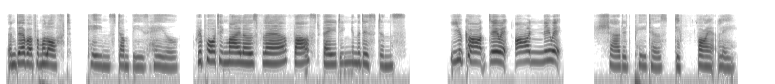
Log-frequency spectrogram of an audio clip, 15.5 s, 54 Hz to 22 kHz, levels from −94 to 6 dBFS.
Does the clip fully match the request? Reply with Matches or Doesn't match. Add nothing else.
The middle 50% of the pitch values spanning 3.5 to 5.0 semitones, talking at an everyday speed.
Doesn't match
